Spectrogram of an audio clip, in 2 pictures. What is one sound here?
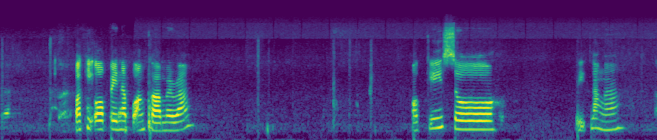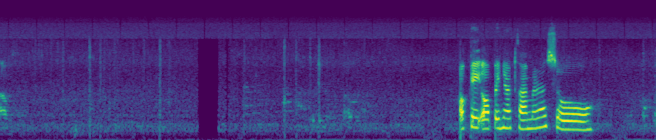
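A young woman speaks in short bursts over an online call.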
